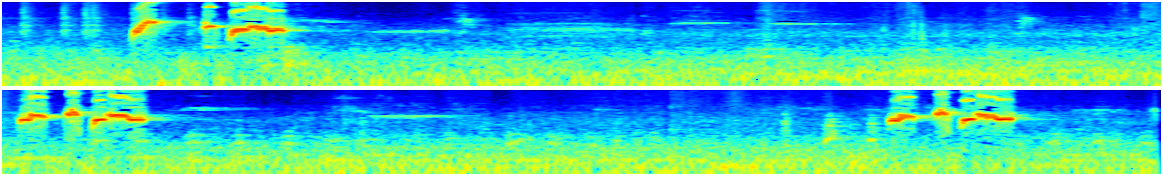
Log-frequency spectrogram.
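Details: Caged decoy red-whiskered bulbul from Thailand repeating a short, lively whistled phrase of three or four notes about every three and a half seconds, three phrases in all, over a quiet, steady background.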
